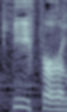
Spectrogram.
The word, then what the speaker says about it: kefir: And organizers estimated that over 6,000 pounds of the fermented milk drink, we always call it kefir, like Kiefer Sutherland. Yeah. That's probably not how it's pronounced, but who Probably knows?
